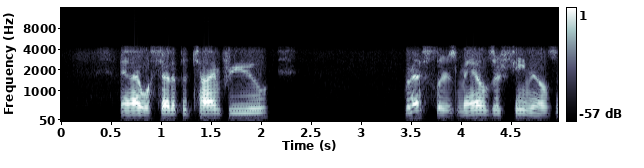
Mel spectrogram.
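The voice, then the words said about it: Tired, weary voice. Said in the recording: “I'm fucking tired. So can you tell by my voice?”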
